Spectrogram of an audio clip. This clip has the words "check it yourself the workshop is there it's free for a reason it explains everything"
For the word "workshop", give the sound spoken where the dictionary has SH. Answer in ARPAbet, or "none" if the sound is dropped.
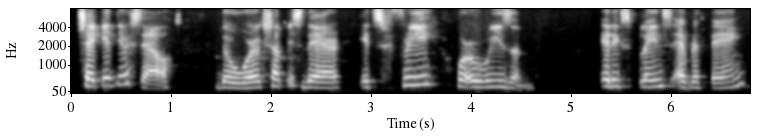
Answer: SH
